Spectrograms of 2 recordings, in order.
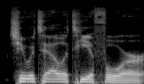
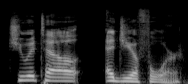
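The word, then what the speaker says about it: Chiwetel Ejiofor: me oh it's uh chiwetel a tia4 i think is how the pronunciation is chewie tell eggia four it's year four i apologize it's a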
